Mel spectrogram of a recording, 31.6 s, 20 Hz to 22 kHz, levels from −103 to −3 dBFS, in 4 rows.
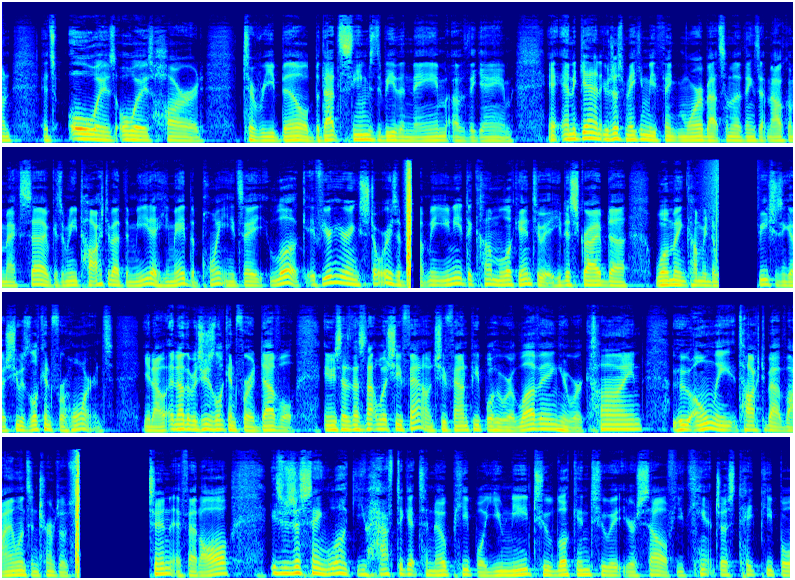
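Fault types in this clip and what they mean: Wireless microphone squelch dropout: the analogue FM microphone's radio signal fades until the receiver mutes the output. Each time, hiss rises briefly and then near silence follows. The three holes last 0.11, 0.39 and 0.71 s, the longest after "about violence in terms".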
